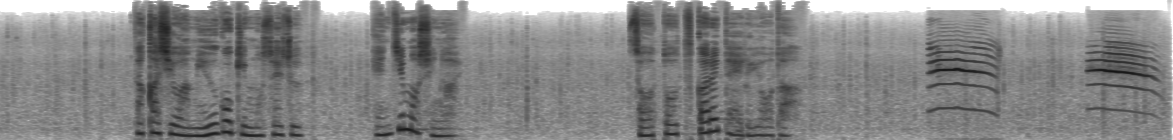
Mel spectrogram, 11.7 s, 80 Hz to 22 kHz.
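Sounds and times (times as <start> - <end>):
faint hiss: 0.0 - 11.7
speech: 1.5 - 3.2, 3.8 - 4.7, 6.4 - 8.1
kitten meowing: 9.3 - 10.1, 10.9 - 11.7.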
